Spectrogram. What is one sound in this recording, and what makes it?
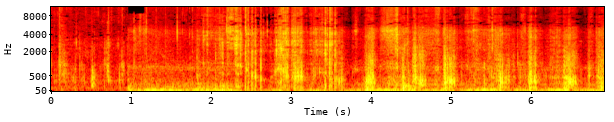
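A woman licks and sucks on ice close to a microphone.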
